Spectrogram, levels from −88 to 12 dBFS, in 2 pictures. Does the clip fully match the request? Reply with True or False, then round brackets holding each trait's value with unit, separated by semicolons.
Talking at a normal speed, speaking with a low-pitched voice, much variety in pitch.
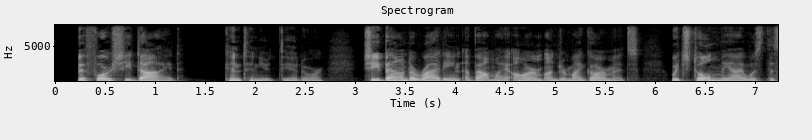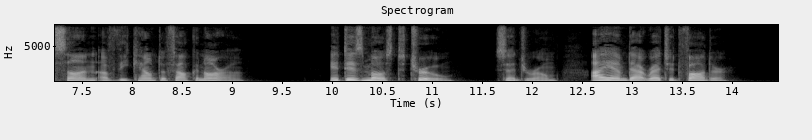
True (155 wpm; 115 Hz; 8.4 semitones)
